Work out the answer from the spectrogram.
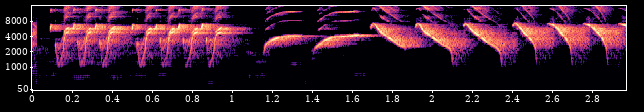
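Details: Canary singing: fast buzzy chattering notes, then a series of loud swooping whistled notes, each sliding downward, repeated about every quarter second.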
